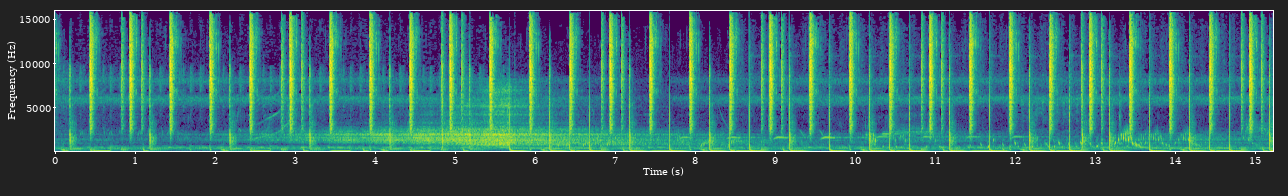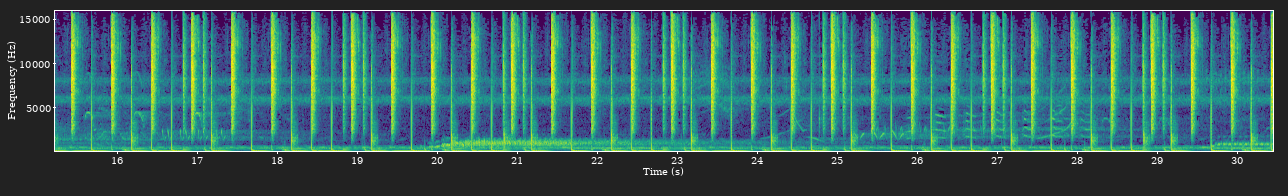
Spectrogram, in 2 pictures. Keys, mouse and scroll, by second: 1.6-2.6 middle drag, 2.6 z, 3.2 z, 5.5-10.9 right drag, 10.1 a, 12.1-14.2 middle drag, 15.8 middle click, 17.3 KP_3, 18.3 z, 20.2 a, 20.5 a, 21.5-23.9 right drag, 24.9 e.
